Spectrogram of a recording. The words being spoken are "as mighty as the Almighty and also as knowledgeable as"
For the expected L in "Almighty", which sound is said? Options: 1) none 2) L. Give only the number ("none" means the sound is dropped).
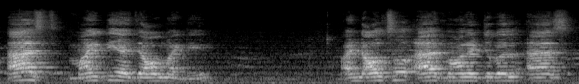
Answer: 1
